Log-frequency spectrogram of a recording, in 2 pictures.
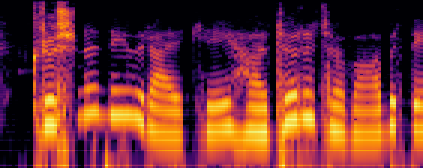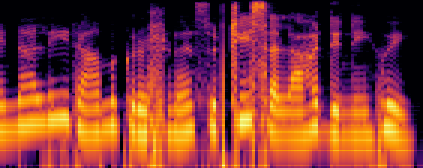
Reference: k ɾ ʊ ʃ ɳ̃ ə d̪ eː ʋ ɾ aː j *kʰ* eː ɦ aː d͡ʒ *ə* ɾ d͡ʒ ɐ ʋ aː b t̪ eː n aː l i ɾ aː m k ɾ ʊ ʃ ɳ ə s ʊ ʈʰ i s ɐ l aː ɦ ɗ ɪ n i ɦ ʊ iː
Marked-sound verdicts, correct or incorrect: correct, correct

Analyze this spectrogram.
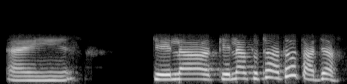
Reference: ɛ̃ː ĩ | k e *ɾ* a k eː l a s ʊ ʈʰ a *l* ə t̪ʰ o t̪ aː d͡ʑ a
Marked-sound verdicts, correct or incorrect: incorrect: l, incorrect: none

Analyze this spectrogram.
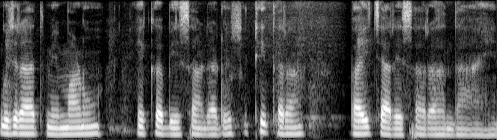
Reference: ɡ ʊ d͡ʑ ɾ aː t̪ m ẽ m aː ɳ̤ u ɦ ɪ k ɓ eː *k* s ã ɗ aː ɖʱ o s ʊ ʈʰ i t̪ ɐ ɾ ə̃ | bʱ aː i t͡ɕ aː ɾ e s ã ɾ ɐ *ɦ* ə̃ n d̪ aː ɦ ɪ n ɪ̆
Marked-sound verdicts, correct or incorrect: incorrect: none, correct

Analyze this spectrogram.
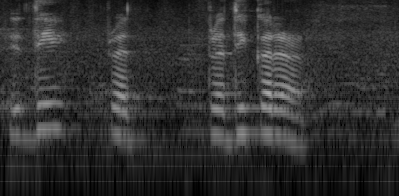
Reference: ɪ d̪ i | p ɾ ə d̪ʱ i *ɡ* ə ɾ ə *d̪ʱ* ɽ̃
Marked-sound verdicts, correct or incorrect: incorrect: k, incorrect: none

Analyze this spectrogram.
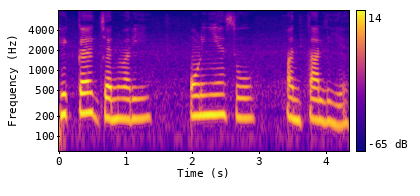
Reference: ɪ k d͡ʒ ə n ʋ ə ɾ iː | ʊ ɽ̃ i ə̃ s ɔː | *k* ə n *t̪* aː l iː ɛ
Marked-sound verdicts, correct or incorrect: incorrect: p, correct

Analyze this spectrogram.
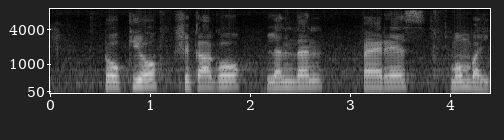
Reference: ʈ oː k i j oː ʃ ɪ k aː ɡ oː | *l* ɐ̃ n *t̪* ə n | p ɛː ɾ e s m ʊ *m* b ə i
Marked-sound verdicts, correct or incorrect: correct, incorrect: d̪, correct

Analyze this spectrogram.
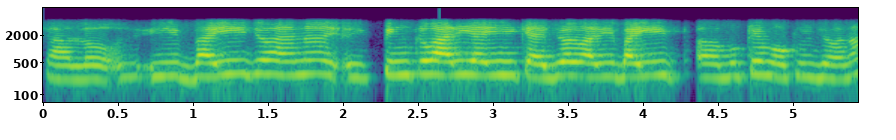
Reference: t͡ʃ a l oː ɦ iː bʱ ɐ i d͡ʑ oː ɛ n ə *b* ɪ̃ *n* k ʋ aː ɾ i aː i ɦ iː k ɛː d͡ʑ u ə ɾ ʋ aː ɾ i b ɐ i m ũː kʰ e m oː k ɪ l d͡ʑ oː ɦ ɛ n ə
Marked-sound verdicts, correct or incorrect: incorrect: p, incorrect: ŋ

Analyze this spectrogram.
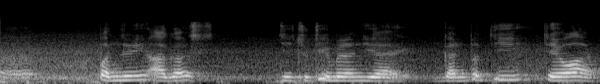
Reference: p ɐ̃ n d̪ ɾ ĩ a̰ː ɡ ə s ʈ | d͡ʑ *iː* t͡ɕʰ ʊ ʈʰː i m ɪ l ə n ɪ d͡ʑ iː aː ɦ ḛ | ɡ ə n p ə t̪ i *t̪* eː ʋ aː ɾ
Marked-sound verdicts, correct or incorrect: correct, correct

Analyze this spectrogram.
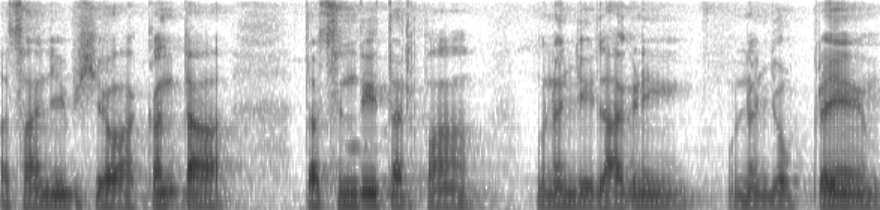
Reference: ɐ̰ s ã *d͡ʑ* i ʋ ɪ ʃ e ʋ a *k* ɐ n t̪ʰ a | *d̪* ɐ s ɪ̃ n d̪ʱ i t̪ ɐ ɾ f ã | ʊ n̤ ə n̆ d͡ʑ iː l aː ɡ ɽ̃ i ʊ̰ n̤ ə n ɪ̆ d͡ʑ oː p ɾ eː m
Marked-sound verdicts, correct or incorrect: correct, correct, incorrect: t̪

